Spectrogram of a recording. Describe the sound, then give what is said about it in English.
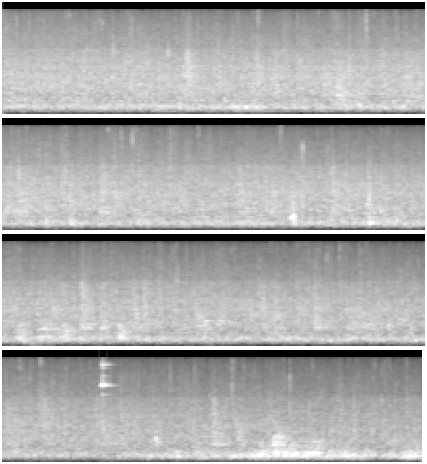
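Steady rain patters down continuously during a thunderstorm with lightning, a dense hiss of drops with a faint low rumble of distant thunder underneath and one brief sharp tap near the end. No one speaks. “It keeps stopping and starting, the rain.”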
